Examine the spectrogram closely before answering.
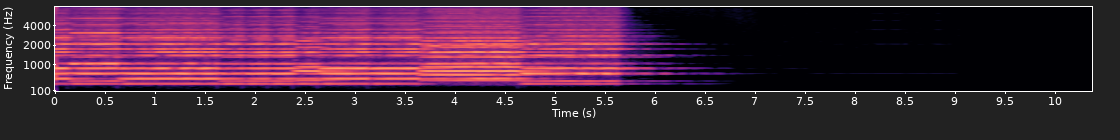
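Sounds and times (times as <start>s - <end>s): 
flute quartet: 0.0s - 6.1s.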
